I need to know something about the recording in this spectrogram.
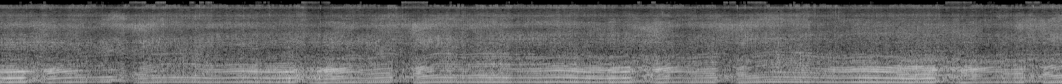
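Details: Side-mount two-stroke brush cutter on the blade carburettor setting, cutting short grass with nylon line: a high buzzy drone that sags and wavers, never pulling hard. The mixture is too lean for line and starves power; a half-turn mixture-screw adjustment follows.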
